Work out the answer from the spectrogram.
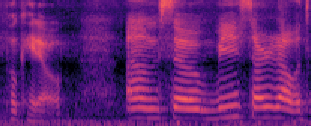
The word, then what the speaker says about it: Poketo: And my grandmother raised me, actually, so I'm really close to my grandmother, and she would always say Poketo instead of pocket. And it's our mispronunciation of pocket, so that's where it came from.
